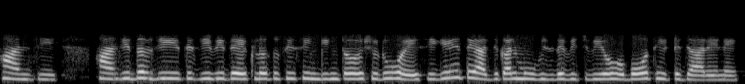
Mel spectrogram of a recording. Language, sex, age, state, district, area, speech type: Punjabi, female, 18-30, Punjab, Patiala, rural, conversation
